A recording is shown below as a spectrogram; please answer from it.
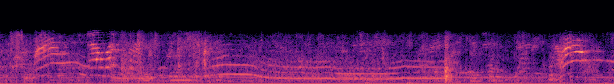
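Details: Ill-tempered pet cat yowling in protest at being petted: sustained low moaning wails that dip and rise over several seconds, ending in a sharper higher cry, while a woman scolds him.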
